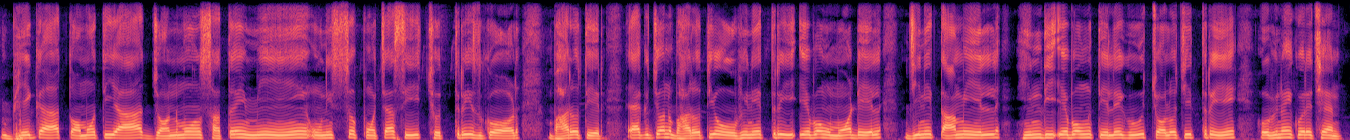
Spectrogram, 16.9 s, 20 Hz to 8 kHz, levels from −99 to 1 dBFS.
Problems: none marked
